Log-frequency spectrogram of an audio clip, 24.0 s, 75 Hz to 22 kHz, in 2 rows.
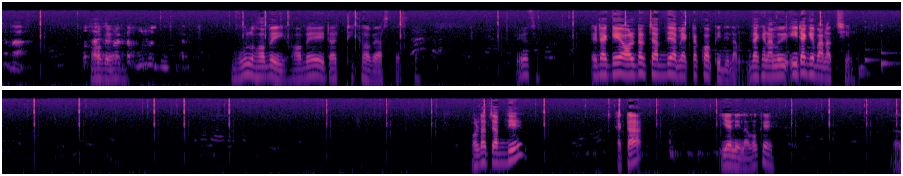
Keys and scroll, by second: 0.0 shift+space, 3.6 space, 10.6 alt+shift+space, 12.6 space, 17.4 space.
